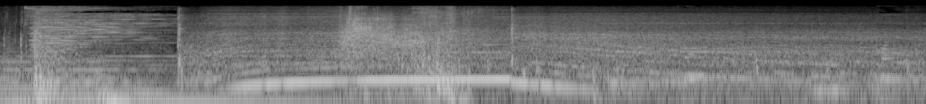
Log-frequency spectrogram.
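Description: A cartoon vacuum cleaner sound effect as a canister vacuum sucks slime off a pony. The motor whine rises in pitch, holds, then winds down about four seconds in, with a burst of rushing suction in the middle.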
